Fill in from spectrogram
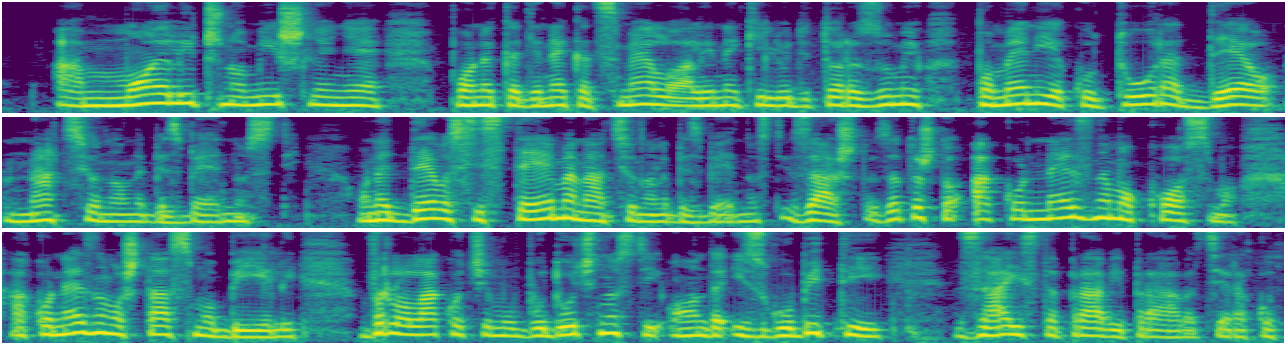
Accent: Serbia; mi kao Srbi, kao srpski narod, a ja verujem i svi narodi na Balkanu, uopšte u ovom našem regionu

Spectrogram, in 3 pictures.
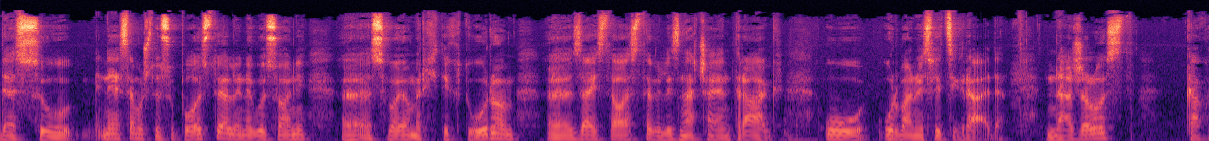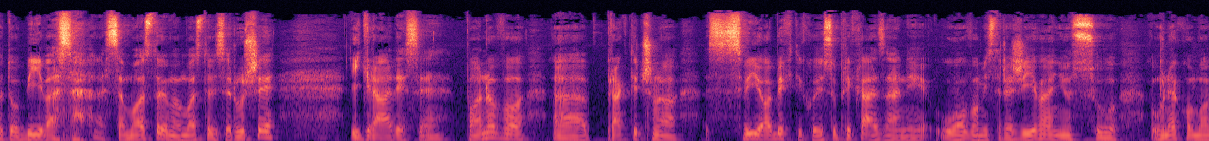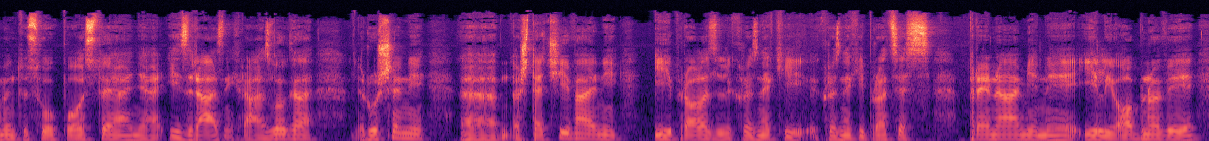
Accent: Banja Luka, Republika Srpska, Bosnia & Herzegovina; ne zato što sam rođen u Banja Luci, zato što sam proveo praktično najveći dio života ovdje

